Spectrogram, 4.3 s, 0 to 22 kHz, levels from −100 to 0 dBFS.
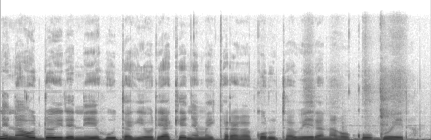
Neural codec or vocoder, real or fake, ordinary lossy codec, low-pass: none; real; none; 19.8 kHz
